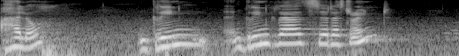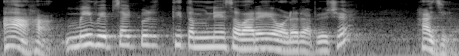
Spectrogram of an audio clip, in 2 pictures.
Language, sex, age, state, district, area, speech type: Gujarati, female, 60+, Gujarat, Surat, urban, spontaneous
